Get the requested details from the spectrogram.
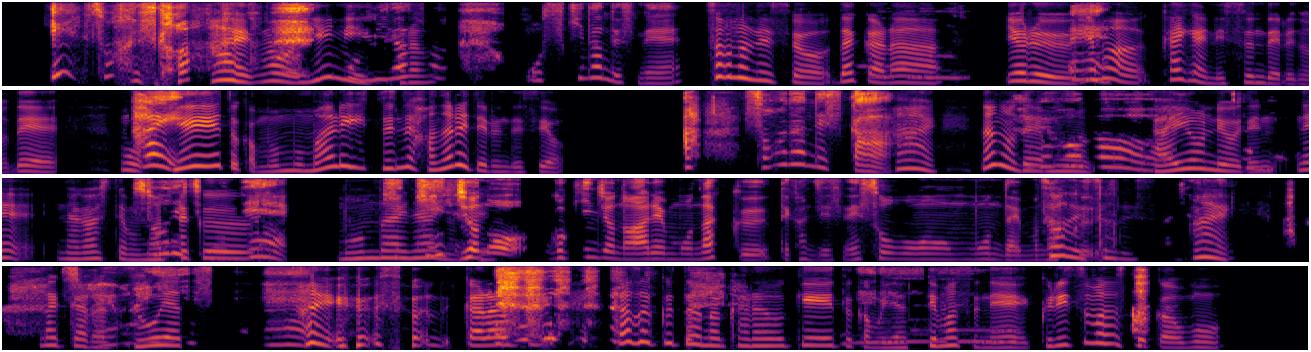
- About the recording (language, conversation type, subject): Japanese, podcast, カラオケでよく歌う曲は何ですか？
- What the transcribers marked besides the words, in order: laugh; unintelligible speech; tapping; laugh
